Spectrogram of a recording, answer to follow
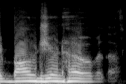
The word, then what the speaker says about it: Bong Joon-ho: you say his name bones you know is how I heard a Korean person I could say bong joon-ho oh I thought it was like bunch you know or something whatever oh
